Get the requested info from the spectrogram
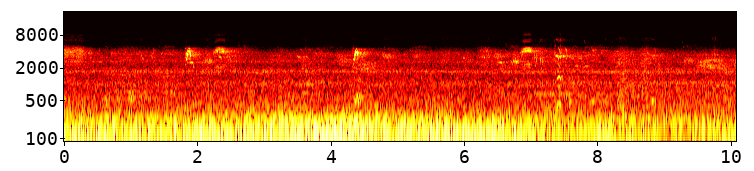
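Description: Birds chirping outdoors in short, scattered calls, over a steady low background hum.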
